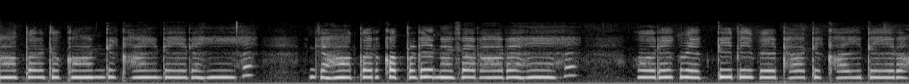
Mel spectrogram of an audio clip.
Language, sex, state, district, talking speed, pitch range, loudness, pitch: Hindi, female, Rajasthan, Jaipur, 150 wpm, 320-330 Hz, -19 LUFS, 325 Hz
